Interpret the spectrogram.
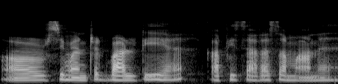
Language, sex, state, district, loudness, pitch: Hindi, female, Haryana, Jhajjar, -22 LUFS, 100 Hz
